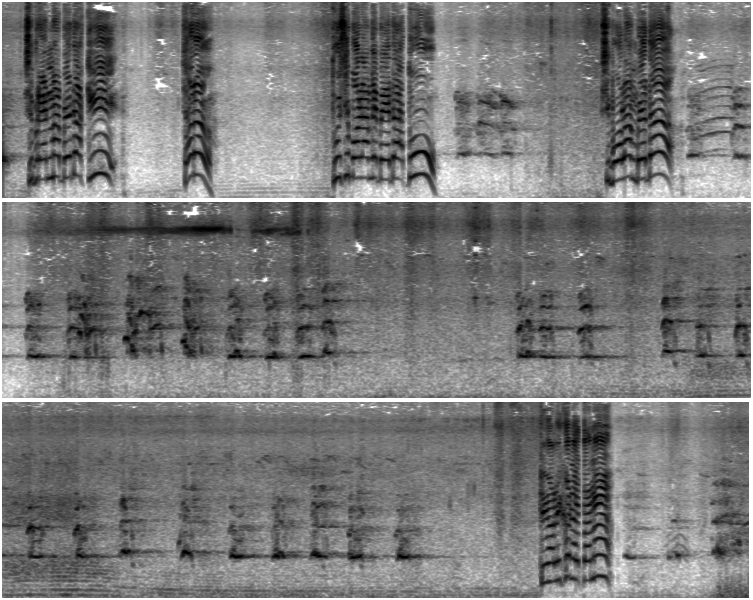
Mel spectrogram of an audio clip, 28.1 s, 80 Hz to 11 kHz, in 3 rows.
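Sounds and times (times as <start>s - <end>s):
hound yelping barks: 5.6s - 6.8s, 8.5s - 14.2s, 15.2s - 24.3s, 26.4s - 28.0s.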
